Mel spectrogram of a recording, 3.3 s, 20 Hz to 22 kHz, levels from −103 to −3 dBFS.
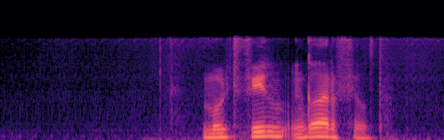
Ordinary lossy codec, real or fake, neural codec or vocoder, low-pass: Opus, 24 kbps; fake; codec, 16 kHz, 0.9 kbps, LongCat-Audio-Codec; 7.2 kHz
